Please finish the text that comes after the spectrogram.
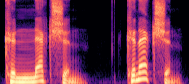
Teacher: It's got 3 syllables. The first one's kind of soft, ka. Then you put the stress on the middle one, connect, and it finishes with shun.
